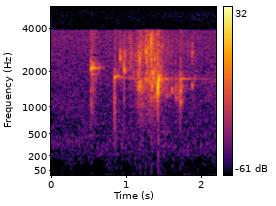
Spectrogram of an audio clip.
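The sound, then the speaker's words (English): Water poured onto the ground during a religious sanctification ritual, heard as faint trickling and soft splashing with a few drip-like plops. “And as we pour water to the ground, we sanctify this area,”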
